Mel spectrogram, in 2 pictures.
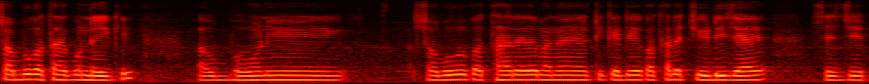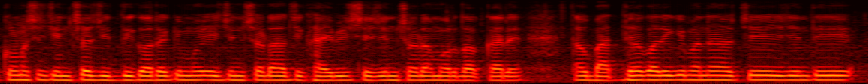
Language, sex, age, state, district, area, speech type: Odia, male, 18-30, Odisha, Dhenkanal, rural, spontaneous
